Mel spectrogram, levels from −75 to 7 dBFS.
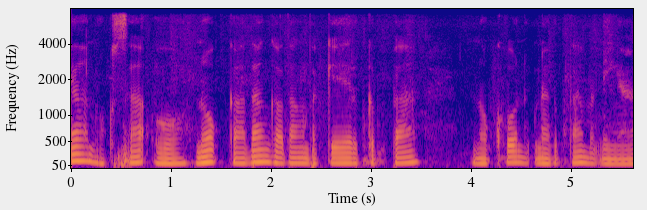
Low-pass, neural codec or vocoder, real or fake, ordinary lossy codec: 7.2 kHz; none; real; none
